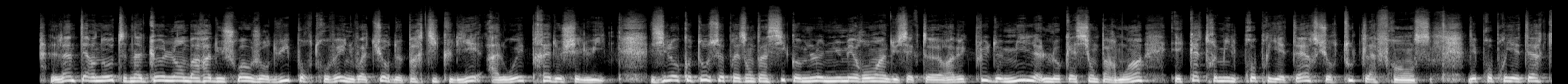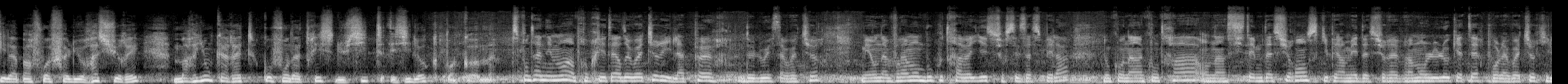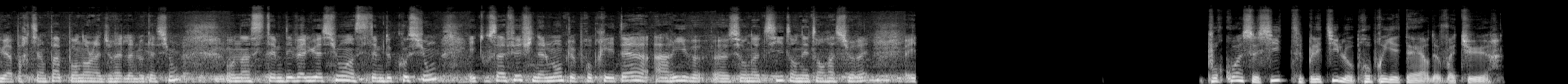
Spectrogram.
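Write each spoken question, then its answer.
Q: Pourquoi ce site plaît-il aux propriétaires de voitures ?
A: Parce qu'ils sont rassurés : contrat, assurance, évaluation et caution les protègent.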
